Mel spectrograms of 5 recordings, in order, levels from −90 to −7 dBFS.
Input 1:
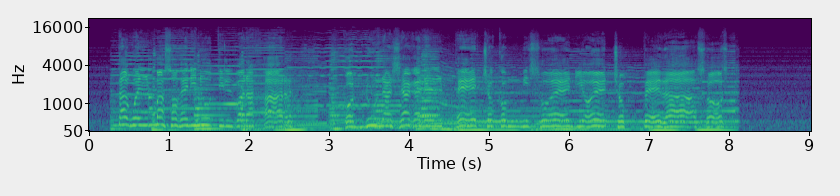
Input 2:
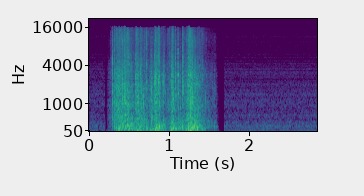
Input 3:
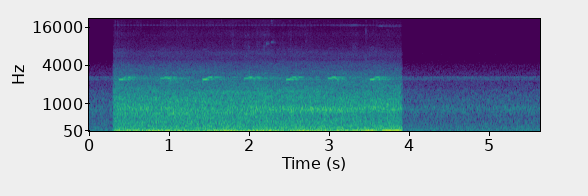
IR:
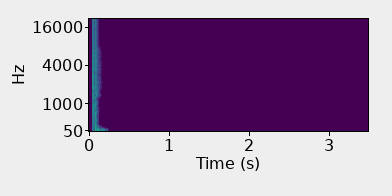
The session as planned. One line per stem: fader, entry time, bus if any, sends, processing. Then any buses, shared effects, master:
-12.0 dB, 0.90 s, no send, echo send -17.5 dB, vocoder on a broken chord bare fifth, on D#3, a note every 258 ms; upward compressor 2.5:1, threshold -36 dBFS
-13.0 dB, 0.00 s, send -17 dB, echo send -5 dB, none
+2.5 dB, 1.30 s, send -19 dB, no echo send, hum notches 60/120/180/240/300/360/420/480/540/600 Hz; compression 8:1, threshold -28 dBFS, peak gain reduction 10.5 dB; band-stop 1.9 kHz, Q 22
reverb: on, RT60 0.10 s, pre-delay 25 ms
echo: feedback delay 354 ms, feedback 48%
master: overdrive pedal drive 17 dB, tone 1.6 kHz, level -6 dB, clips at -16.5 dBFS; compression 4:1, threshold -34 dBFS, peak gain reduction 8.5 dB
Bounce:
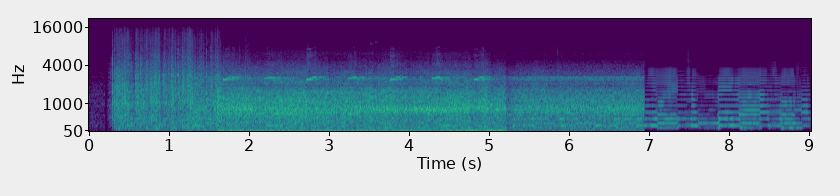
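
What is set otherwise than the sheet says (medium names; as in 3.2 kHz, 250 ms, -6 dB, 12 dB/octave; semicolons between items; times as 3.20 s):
stem 1 -12.0 dB -> -21.5 dB; reverb return -8.5 dB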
